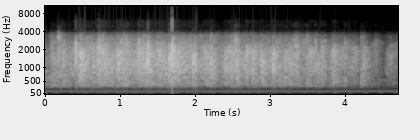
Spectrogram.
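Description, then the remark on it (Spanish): A crowd applauds Carlos Gustavo Cano, codirector of the Banco de la República, steadily: a dense wash of many hands clapping at an even loudness for several seconds before tapering slightly at the end. “Un aplauso.”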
